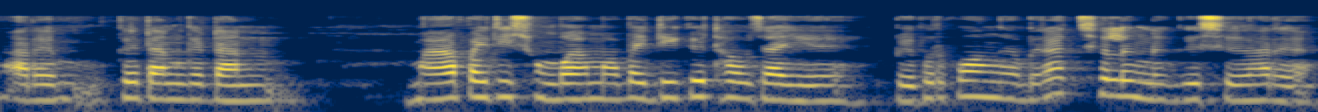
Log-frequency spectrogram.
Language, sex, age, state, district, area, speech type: Bodo, female, 45-60, Assam, Kokrajhar, rural, spontaneous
